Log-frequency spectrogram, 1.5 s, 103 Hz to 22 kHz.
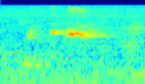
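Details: Red-whiskered bulbul with fiery eye-rim, caught on tape during trapping, 31 October 2016: one brief, bright two-part chirp, a short note followed by a louder slurred one, against quiet background hiss.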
